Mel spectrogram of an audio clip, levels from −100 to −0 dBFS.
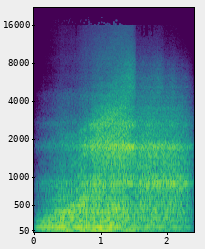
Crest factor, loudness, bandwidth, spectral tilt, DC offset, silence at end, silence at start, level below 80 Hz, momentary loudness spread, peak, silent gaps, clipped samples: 14 dB; -14 LUFS; 11.5 kHz; -6 dB/octave; under 0.1%; 0 s; 0 s; -26 dBFS; 7 LU; 0 dBFS; none; under 0.1%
